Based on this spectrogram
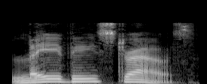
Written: Lévi-Strauss

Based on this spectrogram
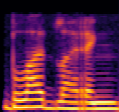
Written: bloodletting

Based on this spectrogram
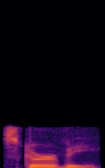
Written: scurvy

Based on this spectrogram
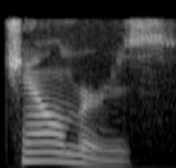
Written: Chalmers

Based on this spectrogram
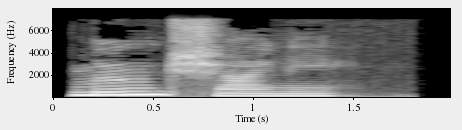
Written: moonshiny

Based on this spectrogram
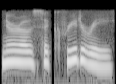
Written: neurosecretory

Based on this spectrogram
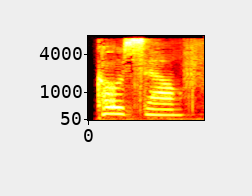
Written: coself

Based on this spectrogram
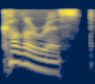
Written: colorist

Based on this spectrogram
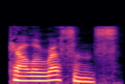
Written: calorescent

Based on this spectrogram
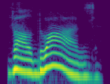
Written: Val-d'Oise

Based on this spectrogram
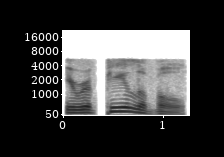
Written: irrepealable

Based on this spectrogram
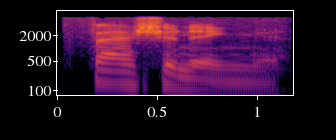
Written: fashioning

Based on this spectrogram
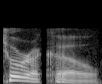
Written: touraco

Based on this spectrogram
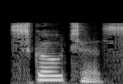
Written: SCOTUS

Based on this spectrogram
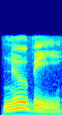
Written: newbie

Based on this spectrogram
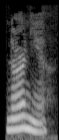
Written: narnia

